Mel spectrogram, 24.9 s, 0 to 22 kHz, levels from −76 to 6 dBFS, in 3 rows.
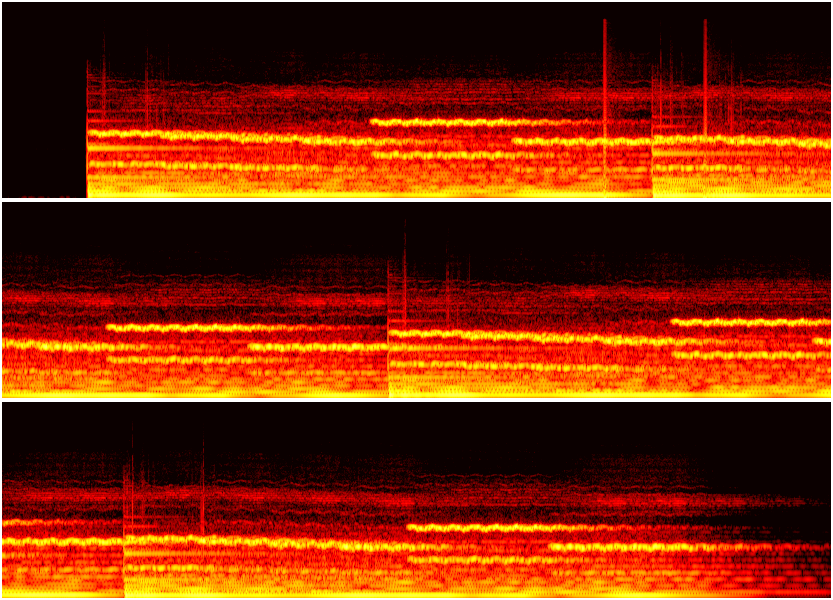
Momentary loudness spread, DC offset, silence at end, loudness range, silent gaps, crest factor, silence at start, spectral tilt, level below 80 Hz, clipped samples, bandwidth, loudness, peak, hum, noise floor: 4 LU; under 0.1%; 0.7 s; 1 LU; none; 12 dB; 0.85 s; -9 dB/octave; -16 dBFS; under 0.1%; 4.2 kHz; -12 LUFS; 0 dBFS; none; -69 dBFS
